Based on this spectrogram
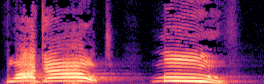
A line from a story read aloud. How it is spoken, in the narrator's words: You have to yell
